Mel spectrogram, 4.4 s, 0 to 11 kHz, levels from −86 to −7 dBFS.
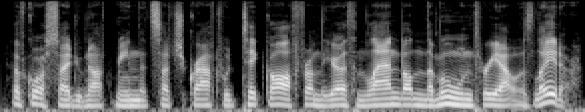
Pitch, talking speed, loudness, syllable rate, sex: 135 Hz, 330 wpm, -19 LUFS, 6.3 syllables/s, male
